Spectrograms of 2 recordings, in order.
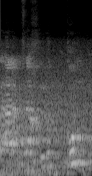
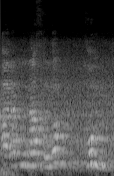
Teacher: الم نخلقکم پورا ادغام تام بھی کر سکتے ہیں، اور الم نخلقکم ادغام ناقص قاف کے ساتھ بھی پڑھ سکتے ہیں. دونوں طرح ادغام ناقص اور ادغام تام بھی کر سکتے ہیں، یعنی اس کی بھی تھوڑی سی قاف کی بھی بو آ سکتی ہے.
